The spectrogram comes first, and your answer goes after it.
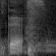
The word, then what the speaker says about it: this: misunderstandings is the word this when ukrainians pronounce it with a z sound instead of a th sound it can be confusing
